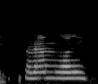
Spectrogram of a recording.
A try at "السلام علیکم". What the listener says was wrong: السلام علیکم. سلام نہیں بولتے بیٹا، السلام.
